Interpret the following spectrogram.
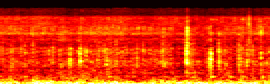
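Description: A mountain bike riding fast downhill over dry, stony singletrack, heard close up on the bike: a loud, continuous rumble of tyres and frame over the dirt, with sharp clacks from stones and bike parts, one about one and a half seconds in and another near the end.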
